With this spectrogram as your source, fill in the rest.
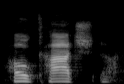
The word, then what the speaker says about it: Hoch: tweet from Brian Hoch, never will be able to say his name right. Hoch. It's Hoch.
